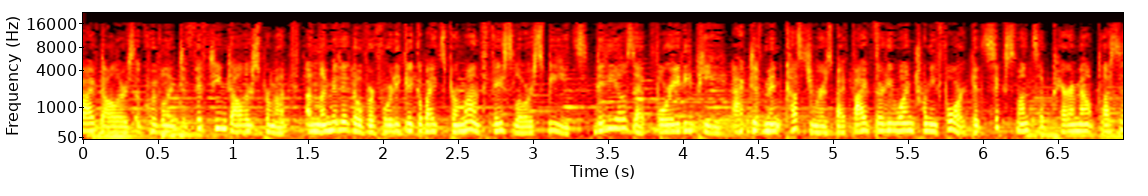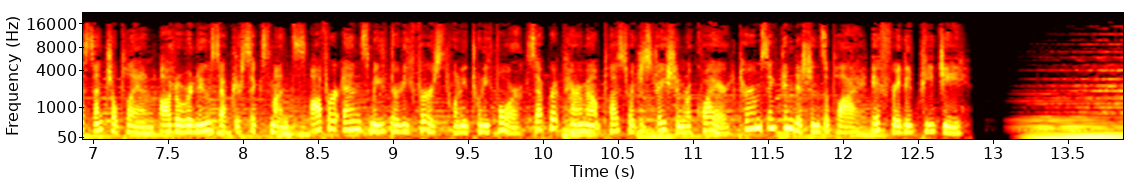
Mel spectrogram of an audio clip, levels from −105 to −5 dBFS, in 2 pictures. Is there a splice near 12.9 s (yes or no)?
yes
